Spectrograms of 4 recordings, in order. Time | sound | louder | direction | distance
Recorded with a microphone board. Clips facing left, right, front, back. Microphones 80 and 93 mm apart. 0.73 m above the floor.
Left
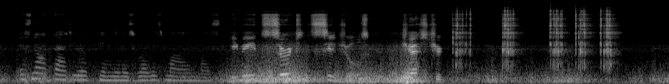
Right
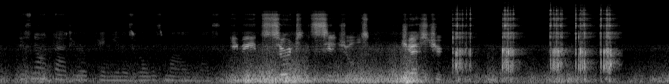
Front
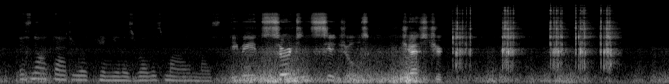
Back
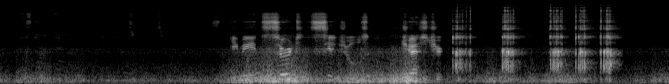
0.2 | a woman speaking | left 3 dB, front 10 dB | 25° left | ?
2.3 | a man speaking | left 1 dB, even | 70° left | ?
4.5 | a clap | right 6 dB, back 4 dB | 130° right | ?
